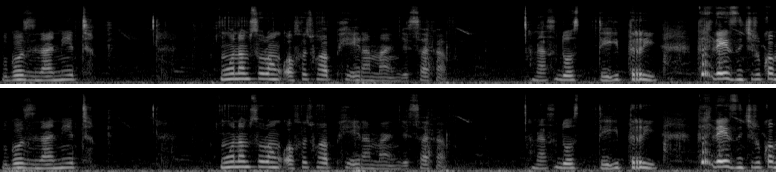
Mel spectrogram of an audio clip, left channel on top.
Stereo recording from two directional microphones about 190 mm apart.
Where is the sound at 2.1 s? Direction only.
5° right (ahead or behind).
